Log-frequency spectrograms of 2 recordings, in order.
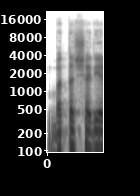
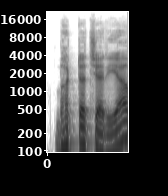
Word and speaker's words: ভট্টাচার্য: হয়েছে 1933 সালে এবং আমি যেই বাতাসারিয়া শব্দটি উচ্চারণ করছিলাম সেটি হচ্ছে ভট্টাচারিয়া ভট্টাচার্য অর্থাৎ গল্পের যে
